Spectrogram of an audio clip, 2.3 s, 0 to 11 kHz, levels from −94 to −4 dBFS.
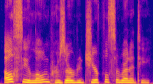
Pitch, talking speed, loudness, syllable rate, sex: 260 Hz, 155 wpm, -15 LUFS, 6.9 syllables/s, female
